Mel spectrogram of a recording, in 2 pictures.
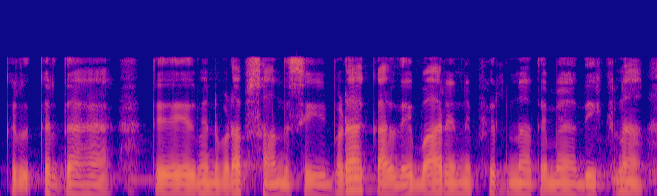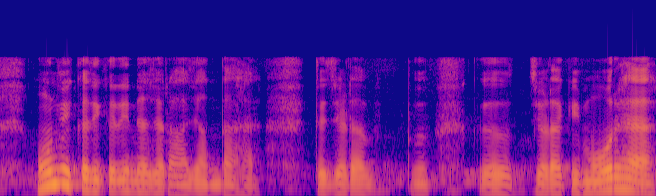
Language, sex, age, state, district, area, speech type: Punjabi, female, 60+, Punjab, Jalandhar, urban, spontaneous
